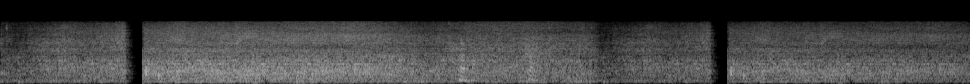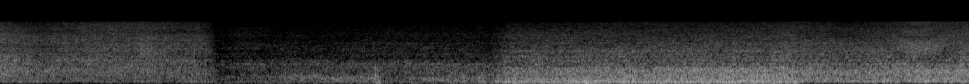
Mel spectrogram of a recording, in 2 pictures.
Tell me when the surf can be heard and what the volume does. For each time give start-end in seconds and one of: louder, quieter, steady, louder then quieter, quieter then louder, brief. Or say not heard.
0.0-19.3 quieter then louder.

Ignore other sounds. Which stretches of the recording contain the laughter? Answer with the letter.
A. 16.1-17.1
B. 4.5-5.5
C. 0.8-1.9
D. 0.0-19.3
B.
